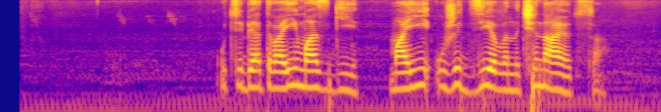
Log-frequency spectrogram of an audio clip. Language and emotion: Russian, angry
